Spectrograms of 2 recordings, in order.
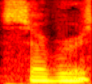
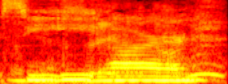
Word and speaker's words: Cerberus: They're called Cerberus Squad. Cerberus squad. Like, how do you spell? CERBERUS. Like the multi-headed dog. CERBERUS.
